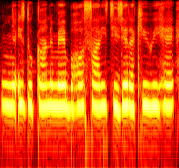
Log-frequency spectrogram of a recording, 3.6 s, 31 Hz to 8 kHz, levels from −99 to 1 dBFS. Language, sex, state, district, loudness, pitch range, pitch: Hindi, female, Jharkhand, Deoghar, -14 LUFS, 235-245 Hz, 240 Hz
